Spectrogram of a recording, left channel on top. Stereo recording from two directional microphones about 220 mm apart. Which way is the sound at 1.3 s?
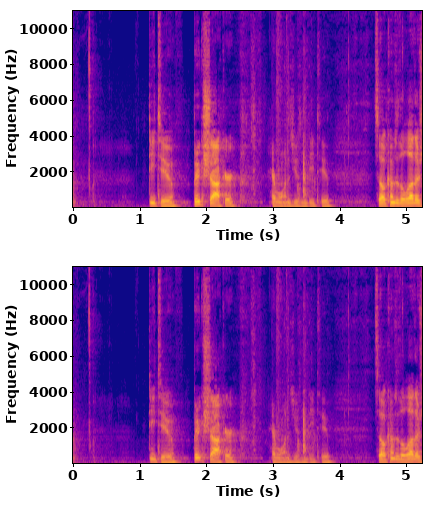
25° left (ahead or behind).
